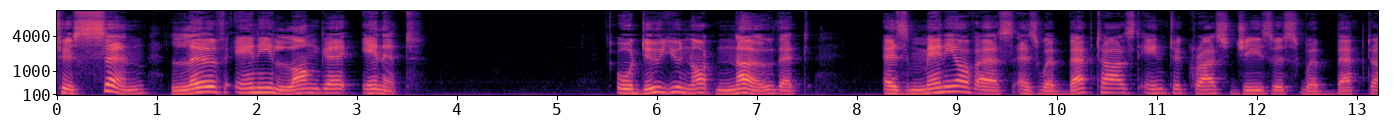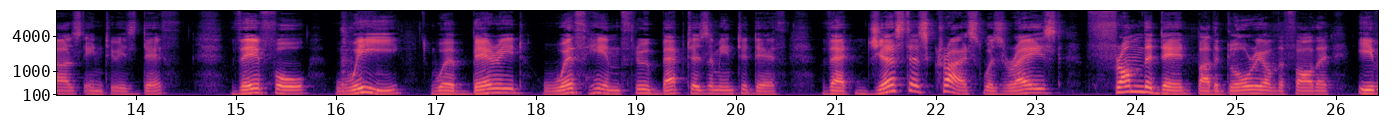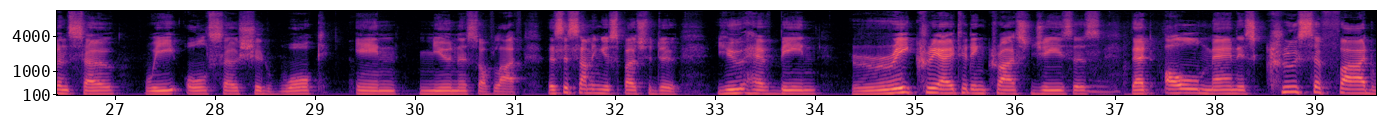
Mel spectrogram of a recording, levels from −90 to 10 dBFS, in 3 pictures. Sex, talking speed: male, 125 wpm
